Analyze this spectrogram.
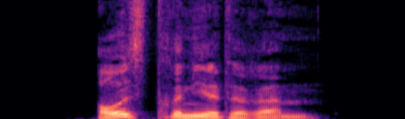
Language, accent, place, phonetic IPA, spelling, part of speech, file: German, Germany, Berlin, [ˈaʊ̯stʁɛːˌniːɐ̯təʁəm], austrainierterem, adjective, De-austrainierterem.ogg
- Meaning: strong dative masculine/neuter singular comparative degree of austrainiert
